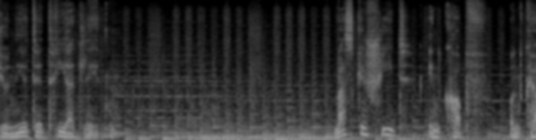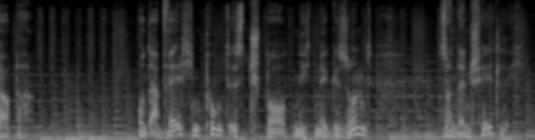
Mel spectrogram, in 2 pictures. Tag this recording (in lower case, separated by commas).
music, speech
